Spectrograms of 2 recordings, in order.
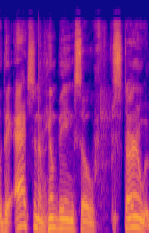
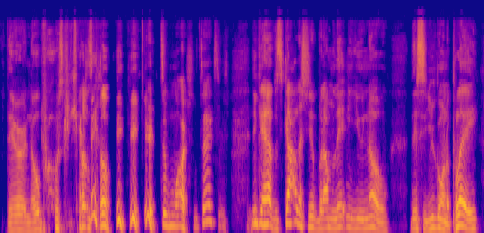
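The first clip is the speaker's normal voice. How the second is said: laughing coach; 5 semitones higher, 5 dB louder than usual. Retold or imitated.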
